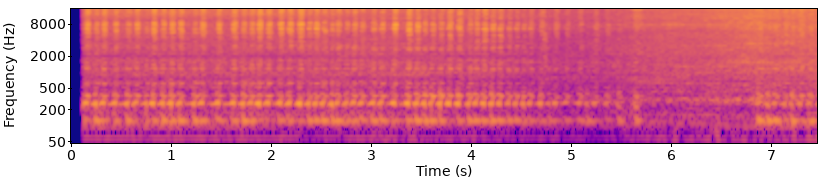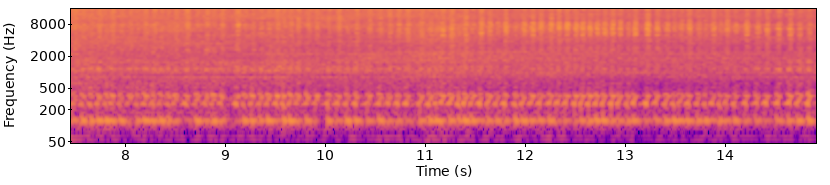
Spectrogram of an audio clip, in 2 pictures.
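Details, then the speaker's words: 2000 Ford Expedition 2V 4.6L V8 at idle: intermittent rapid puffing tick on the driver's side that sounds like an exhaust leak, possibly the air intake. It is RPM-dependent and rpm drops from about 1000 when it stops. Cause unknown. "you can hear this noise intermittent sounds like an exhaust leak i'm hearing on the driver's side"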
